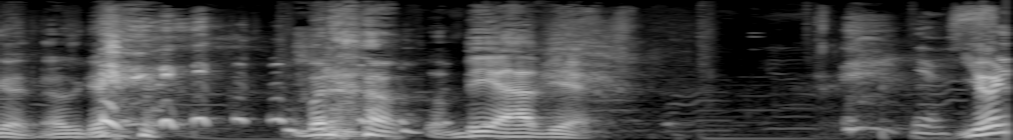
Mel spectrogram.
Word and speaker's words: Biajavier: I just felt like it was just one long word. Yeah, Biajavier.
